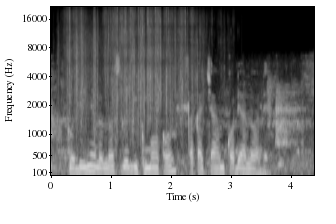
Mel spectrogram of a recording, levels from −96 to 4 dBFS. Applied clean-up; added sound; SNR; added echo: none; Crumpling, crinkling; 17 dB; none.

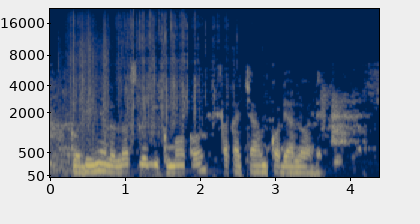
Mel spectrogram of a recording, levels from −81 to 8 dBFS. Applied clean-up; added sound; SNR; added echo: classical method spectral subtraction.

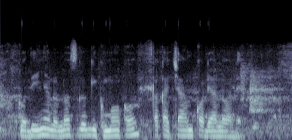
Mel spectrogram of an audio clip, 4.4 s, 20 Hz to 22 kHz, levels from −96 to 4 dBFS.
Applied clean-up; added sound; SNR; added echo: none; none; none; none.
